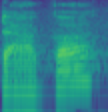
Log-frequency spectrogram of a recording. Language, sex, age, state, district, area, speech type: Bengali, male, 18-30, West Bengal, North 24 Parganas, urban, spontaneous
